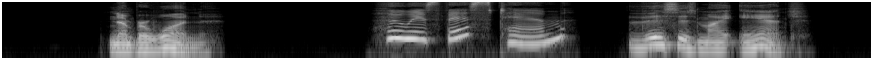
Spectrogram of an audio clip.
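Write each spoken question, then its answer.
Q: Who is this, Tim?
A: my aunt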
